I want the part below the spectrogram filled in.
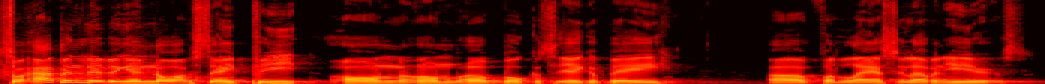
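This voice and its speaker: With an American accent, a man speaks fairly slowly in a high pitch, using ordinary pitch variation and very even loudness. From US South, Tampa, Florida. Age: 70s. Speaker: panelist. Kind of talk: personal storytelling on a panel.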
